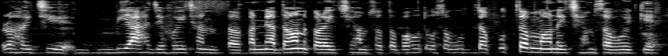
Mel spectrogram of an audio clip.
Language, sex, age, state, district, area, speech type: Maithili, female, 45-60, Bihar, Muzaffarpur, urban, spontaneous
